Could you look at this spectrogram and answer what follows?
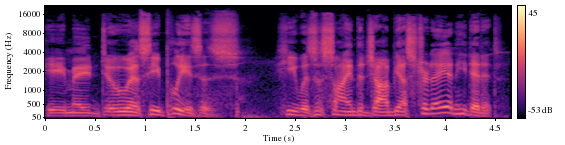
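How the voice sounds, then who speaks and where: A man's voice: mid-range voice, expressive, normal speed, pushed and bright. A stern fatherly village chieftain. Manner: firm, fatherly instruction. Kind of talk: audio drama acting.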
